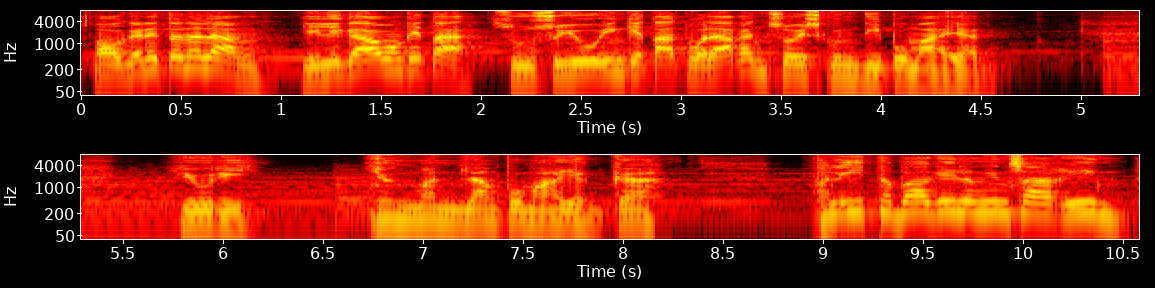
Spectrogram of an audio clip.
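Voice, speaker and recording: A man's voice: on the high side, lively intonation, normal speed, a little mellow, faint music behind, close to an everyday voice. A man acting in a Filipino radio drama as a persistent, manipulative young suitor with an insistent, goading delivery. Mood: smug, coaxing.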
